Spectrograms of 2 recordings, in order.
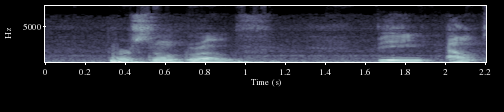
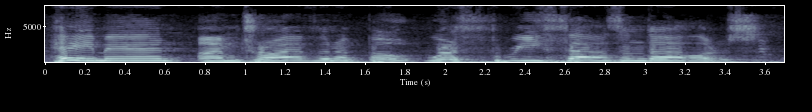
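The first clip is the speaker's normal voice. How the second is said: put-on high, laughing kid's exclamation at the helm; excited yell; 10 semitones higher than usual. Eighth grader at the wheel to his instructor, thrilled high shout. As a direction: shout it out like a thrilled boy steering a boat. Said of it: "he screams out".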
